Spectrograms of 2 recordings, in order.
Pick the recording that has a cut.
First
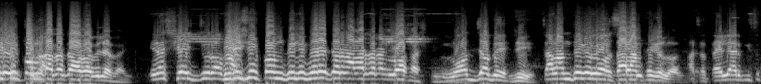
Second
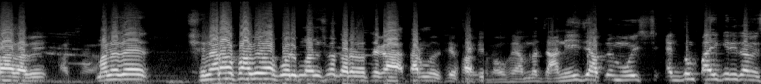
second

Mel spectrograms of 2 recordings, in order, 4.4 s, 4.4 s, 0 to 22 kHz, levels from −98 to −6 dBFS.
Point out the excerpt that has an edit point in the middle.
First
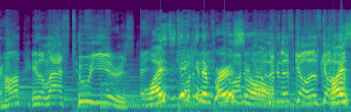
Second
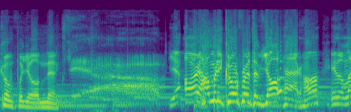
first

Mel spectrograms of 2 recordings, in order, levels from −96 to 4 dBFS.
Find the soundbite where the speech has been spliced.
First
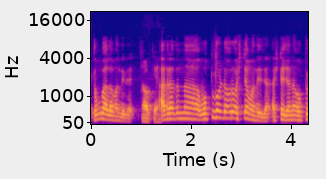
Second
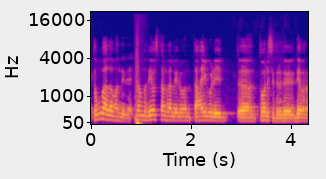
second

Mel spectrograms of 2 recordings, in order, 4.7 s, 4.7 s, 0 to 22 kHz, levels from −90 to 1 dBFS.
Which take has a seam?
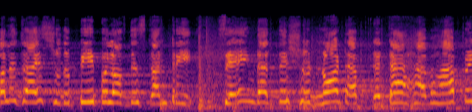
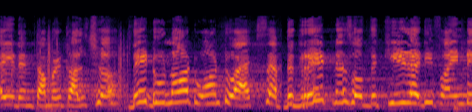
second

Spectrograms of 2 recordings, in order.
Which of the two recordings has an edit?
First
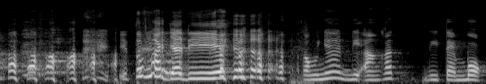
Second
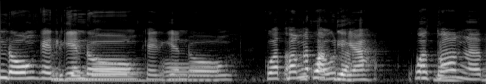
first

